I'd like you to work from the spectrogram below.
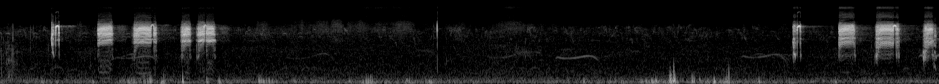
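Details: Black francolin giving its harsh call, a sound meant to lure wild francolins: two phrases of four to five grating, buzzy bursts separated by a pause, with faint whistles and soft rustling in between.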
